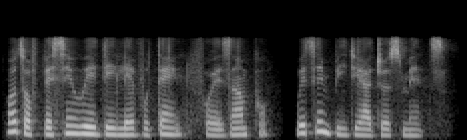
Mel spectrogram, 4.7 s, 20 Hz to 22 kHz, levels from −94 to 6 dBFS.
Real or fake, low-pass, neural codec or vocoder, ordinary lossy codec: fake; 7.2 kHz; codec, 16 kHz, 0.7 kbps, FocalCodec; none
